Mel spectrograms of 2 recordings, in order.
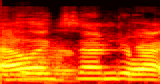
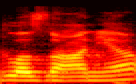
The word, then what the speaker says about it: Lxandra: no is there a cool pronunciation that I could do with it or Alexandra is perfect. Or sometimes Lxandra or whatever. Yeah, that's perfect. But I've also heard lasagna, which is not right.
